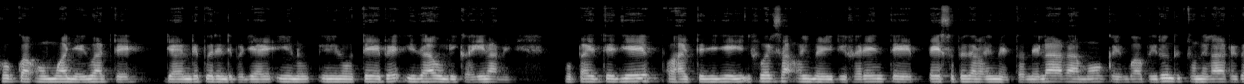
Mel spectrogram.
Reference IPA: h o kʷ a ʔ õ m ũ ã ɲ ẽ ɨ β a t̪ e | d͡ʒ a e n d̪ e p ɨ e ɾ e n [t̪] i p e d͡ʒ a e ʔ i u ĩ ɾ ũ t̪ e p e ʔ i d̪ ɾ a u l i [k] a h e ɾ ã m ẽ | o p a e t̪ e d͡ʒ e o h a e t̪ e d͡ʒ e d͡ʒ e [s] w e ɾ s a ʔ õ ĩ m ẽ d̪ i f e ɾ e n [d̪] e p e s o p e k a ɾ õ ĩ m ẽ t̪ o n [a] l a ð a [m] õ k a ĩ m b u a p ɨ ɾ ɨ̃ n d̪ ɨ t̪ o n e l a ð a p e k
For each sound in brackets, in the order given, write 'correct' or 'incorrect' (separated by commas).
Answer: incorrect, correct, incorrect, incorrect, incorrect, correct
